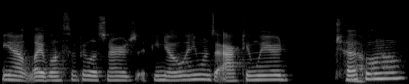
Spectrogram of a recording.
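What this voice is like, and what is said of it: Usual voice. Nothing is said of it.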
